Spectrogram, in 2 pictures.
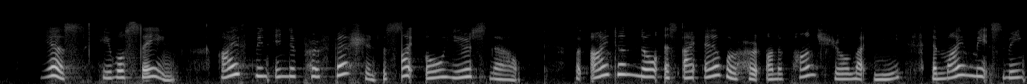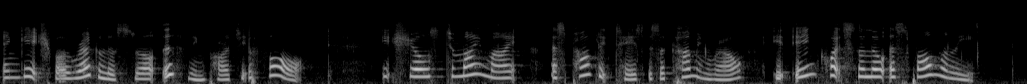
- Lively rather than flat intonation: Yes, wide, 6.7 semitones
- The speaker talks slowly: No, average, 170 wpm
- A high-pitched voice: Yes, very high, 335 Hz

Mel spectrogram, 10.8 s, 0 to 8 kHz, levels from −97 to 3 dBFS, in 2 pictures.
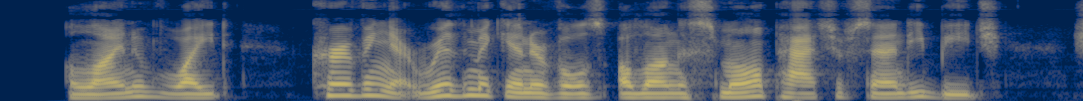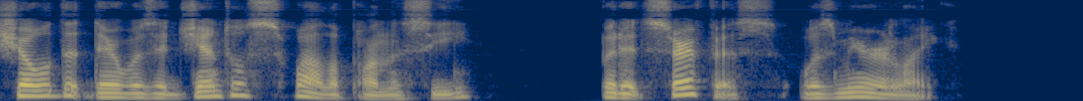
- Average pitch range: Yes, average, 4.7 semitones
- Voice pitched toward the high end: No, low, 125 Hz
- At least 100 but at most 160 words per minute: No, average, 170 wpm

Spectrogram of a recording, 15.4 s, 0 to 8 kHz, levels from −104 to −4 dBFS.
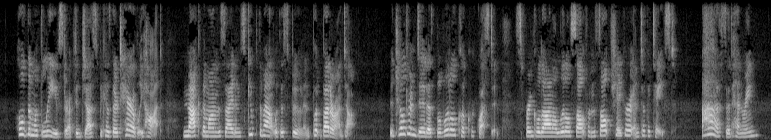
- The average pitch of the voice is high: Yes, very high, 255 Hz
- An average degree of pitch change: Yes, average, 4.0 semitones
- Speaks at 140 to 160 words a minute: No, average, 200 wpm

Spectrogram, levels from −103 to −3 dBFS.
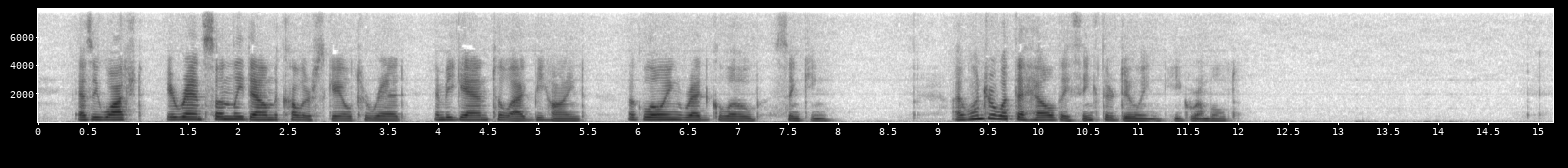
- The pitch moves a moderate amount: Yes, average, 4.2 semitones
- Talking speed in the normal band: No, slow, 130 wpm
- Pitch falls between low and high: Yes, medium, 165 Hz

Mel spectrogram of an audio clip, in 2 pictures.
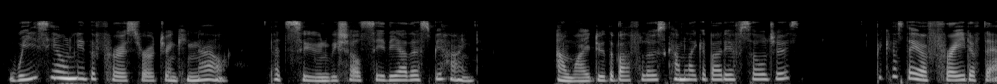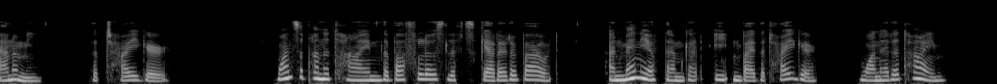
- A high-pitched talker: Yes, high, 205 Hz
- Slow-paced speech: No, average, 175 wpm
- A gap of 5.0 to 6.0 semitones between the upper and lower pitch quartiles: No, average, 3.9 semitones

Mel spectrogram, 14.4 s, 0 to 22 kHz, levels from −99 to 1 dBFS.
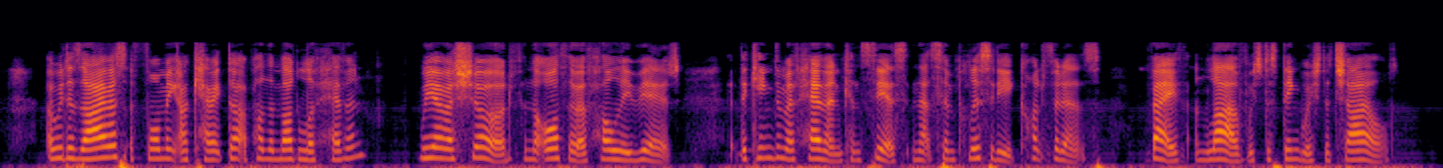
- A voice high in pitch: Yes, high, 220 Hz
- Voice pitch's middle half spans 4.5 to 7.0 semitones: No, average, 2.8 semitones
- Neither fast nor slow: Yes, average, 160 wpm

